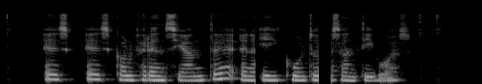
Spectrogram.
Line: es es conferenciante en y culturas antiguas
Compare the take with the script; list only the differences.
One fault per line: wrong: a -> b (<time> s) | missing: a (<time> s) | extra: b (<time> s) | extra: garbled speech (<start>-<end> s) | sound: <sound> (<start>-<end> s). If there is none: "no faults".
sound: dropout (3.2-3.3 s)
